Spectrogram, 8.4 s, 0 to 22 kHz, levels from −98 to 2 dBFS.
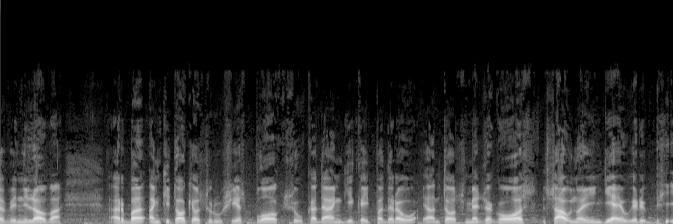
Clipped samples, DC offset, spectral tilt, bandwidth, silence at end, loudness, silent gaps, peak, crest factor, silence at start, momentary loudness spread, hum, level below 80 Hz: under 0.1%; under 0.1%; -6 dB/octave; 10.5 kHz; 0 s; -19 LUFS; none; 0 dBFS; 18 dB; 0 s; 8 LU; none; -50 dBFS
